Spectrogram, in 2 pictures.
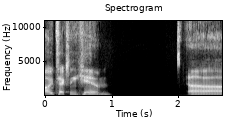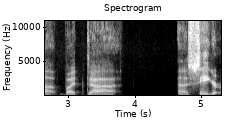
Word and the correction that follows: Sauger: Is it Seeger? Am I saying that right? Am I saying his name right? – Sauger. Yeah. When he first got hired, they're like, think of soccer when you say his name. – Sauger.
